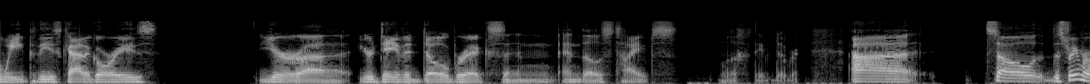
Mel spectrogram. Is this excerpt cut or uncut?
uncut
